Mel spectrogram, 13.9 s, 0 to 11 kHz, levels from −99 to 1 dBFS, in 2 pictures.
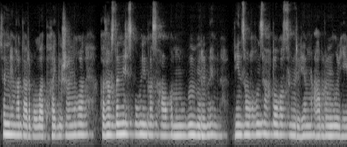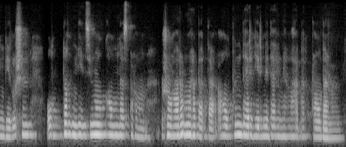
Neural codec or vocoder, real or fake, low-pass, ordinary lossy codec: autoencoder, 22.05 kHz, a latent of 192 numbers a frame, VITS, trained on one speaker; fake; none; none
